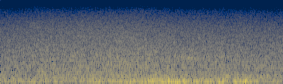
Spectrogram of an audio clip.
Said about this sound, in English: And... one more gust. There it goes. Perfect.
